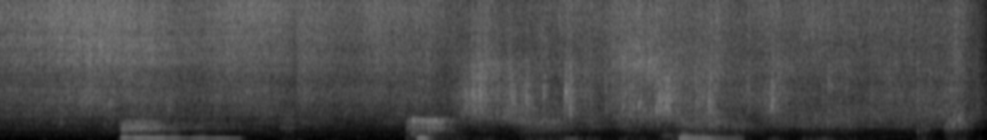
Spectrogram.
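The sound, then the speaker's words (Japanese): Running water rinses freshly cut hair, a steady broad hiss of spray that continues throughout with small shifts in loudness. “とりあえずさっき切った髪、このまま流しちゃいますね。”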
